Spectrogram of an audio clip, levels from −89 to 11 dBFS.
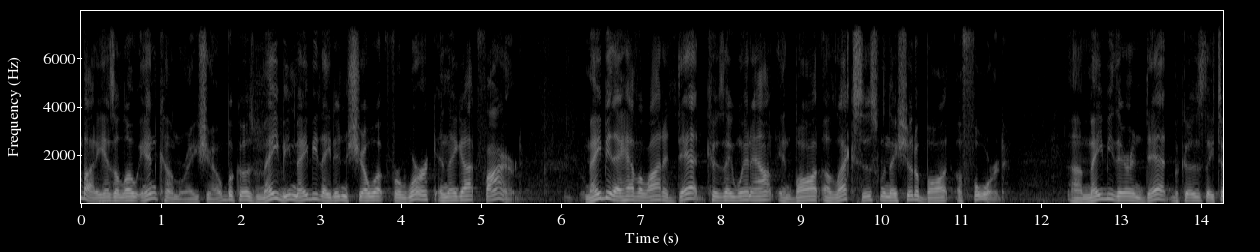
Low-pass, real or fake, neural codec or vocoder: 7.2 kHz; real; none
